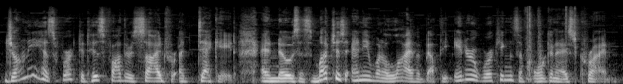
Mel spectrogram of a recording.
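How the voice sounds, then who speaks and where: An actress playing a businesslike section chief who gives crisp mission briefings. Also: female voice, deep voice, expressive, a little fast, slight background noise. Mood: brisk.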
